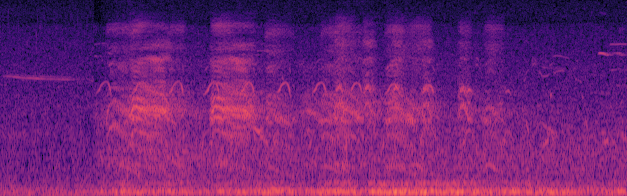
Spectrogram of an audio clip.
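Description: A flock of shorebirds calls loudly and busily across the water.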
